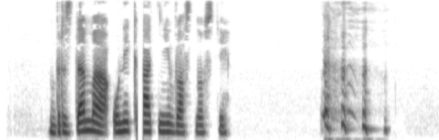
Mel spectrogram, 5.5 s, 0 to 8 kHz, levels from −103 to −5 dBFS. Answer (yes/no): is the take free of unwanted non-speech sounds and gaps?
no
